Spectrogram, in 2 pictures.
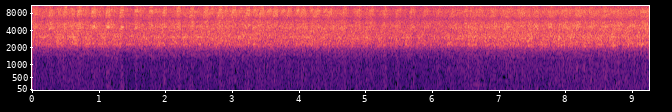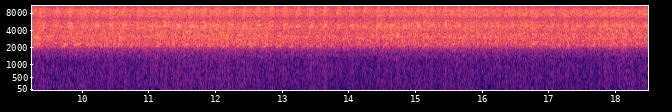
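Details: Great summer chorus of bear cicadas at Daitokuji Park, Nagasaki, home to the prefecture's biggest camphor tree; loud, grating buzz pulsing rapidly and steadily, roughly twice per second, for the full length.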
